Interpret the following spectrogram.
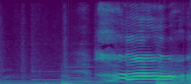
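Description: A female blues singer's wordless wailing vocal, coming in a little past halfway and holding a high, wavering note, over sparse instrumental backing with a low note struck just before the voice enters.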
